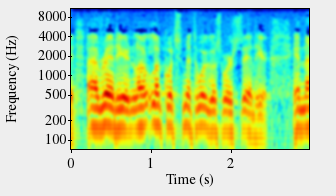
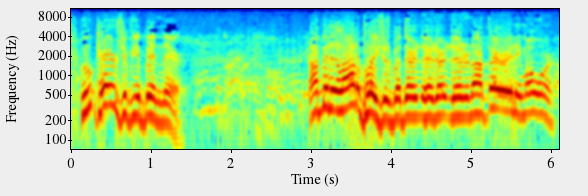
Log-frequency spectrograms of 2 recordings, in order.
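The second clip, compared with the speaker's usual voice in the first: loud, high-pitched revival preaching; rally the congregation, voice raised high; full-force preaching; 6 semitones higher, 7 dB louder than usual. Real, not acted. Preacher wishing for a friend in this church tonight, full-force preaching.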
